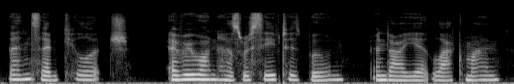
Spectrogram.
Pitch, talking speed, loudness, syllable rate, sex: 210 Hz, 165 wpm, -18 LUFS, 4.7 syllables/s, female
